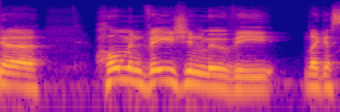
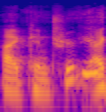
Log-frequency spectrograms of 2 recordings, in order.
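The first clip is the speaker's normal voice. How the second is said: questioning rise lilting up on "contribute to"; 5 semitones lower than usual. Echoing the other speaker's phrasing, imitating a questioning rise. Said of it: "said that like a question mark".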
